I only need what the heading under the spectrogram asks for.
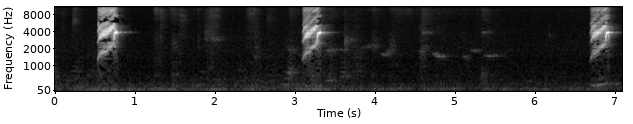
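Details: Canary, a singing bird calling rivals to join in, giving three short sharp upward-sweeping chirps spaced about three seconds apart over a faint low hum.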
